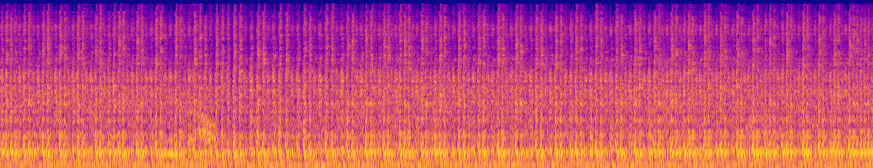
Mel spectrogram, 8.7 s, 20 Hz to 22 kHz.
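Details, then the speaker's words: Sea King 6 outboard (VWB19074A) two-stroke after fuel system work, started on one pull: fast buzzy putter, a bit uneven and smoking; owner suspects too rich from priming, rough running not pinned down. "It feels a little weird, smoking for sure. Don't know why. It did start with one pull. That's a lot of pulling glass gas, so I guess that was too rich."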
